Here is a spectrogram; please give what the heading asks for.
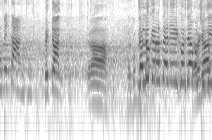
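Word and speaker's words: pétanque: Chiederò a voi come si pronuncia nel modo corretto, come si pronuncia? Pettanche.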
